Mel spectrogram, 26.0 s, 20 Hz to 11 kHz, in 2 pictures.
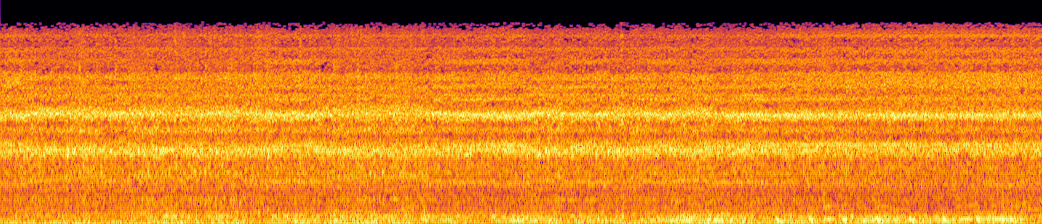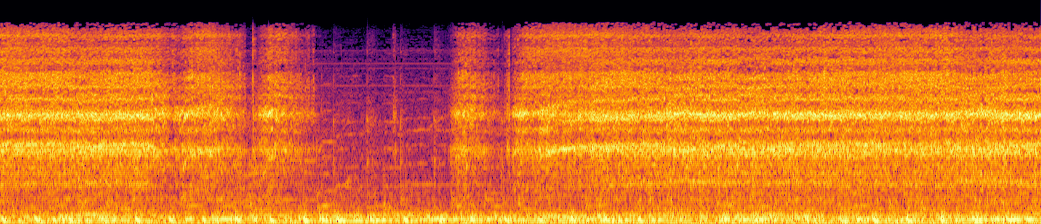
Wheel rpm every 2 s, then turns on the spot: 160, 160, 160, 160, 160, 160, 160, 120, 10, 40, 160, 160, 160.
none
